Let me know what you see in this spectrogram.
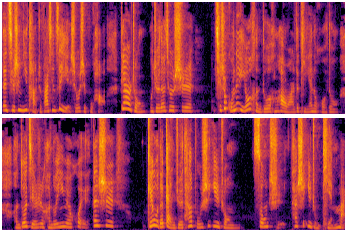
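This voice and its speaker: A woman's high voice at a moderate pace, with very wide pitch swings, in a very clean recording with a silent background. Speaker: podcast host. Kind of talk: casual chat.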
